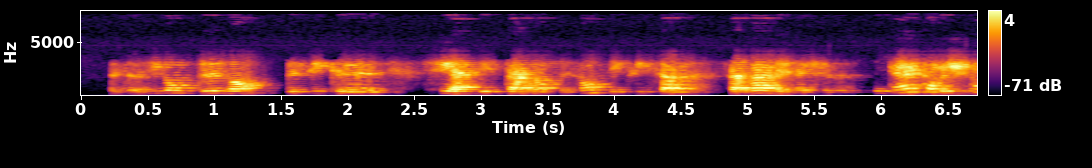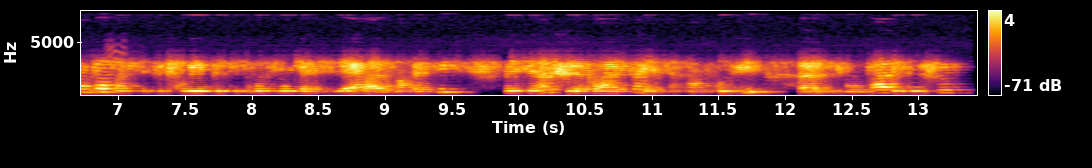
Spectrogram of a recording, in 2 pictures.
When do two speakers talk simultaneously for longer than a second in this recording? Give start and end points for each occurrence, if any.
none

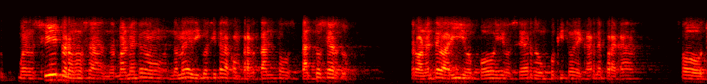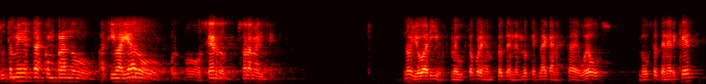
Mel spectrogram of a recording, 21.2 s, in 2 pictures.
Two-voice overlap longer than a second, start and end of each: none

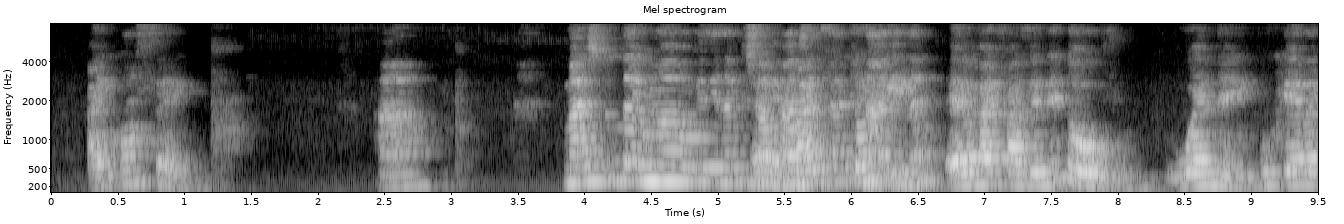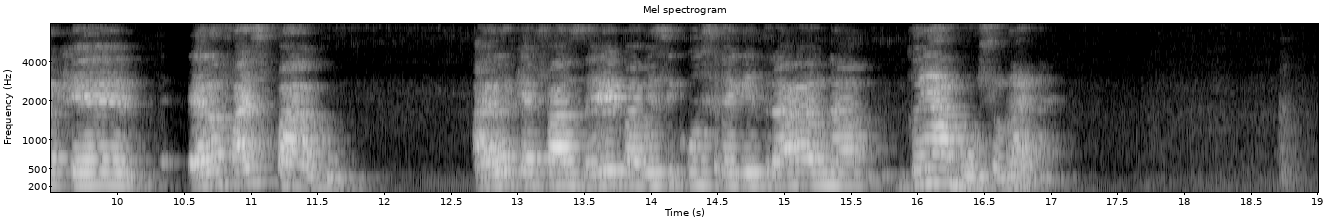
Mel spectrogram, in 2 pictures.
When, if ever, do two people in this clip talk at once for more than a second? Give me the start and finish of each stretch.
5.2-6.6

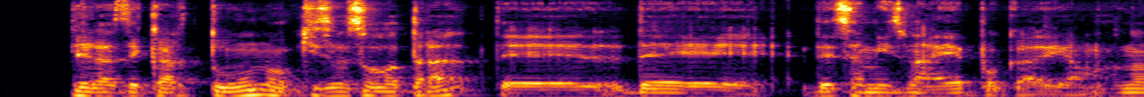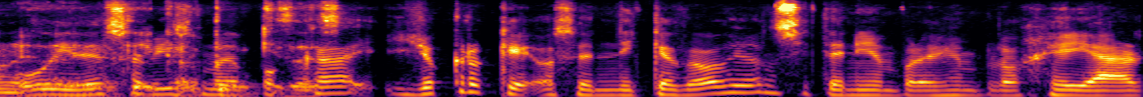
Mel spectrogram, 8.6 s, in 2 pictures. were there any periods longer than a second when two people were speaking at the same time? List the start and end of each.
4.4-5.6

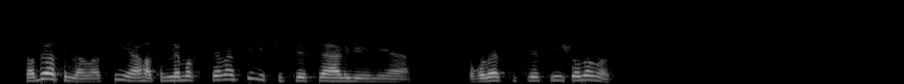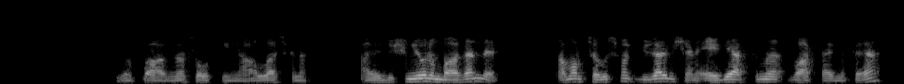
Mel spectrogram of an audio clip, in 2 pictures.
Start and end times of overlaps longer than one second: none

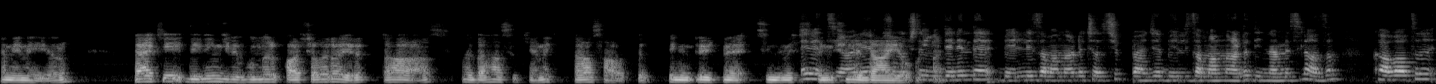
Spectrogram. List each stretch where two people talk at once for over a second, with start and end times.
8.0-9.4

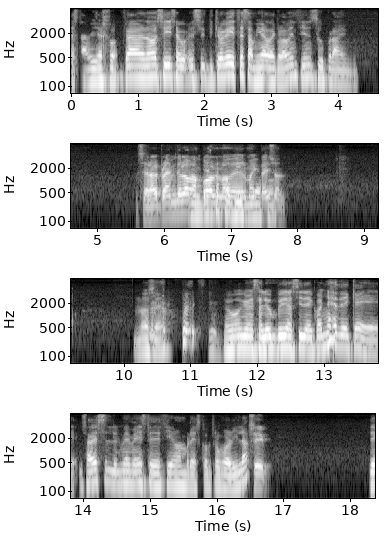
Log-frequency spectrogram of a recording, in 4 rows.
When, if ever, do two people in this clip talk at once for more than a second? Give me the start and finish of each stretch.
6.3-7.7

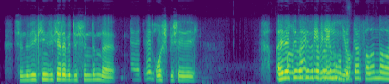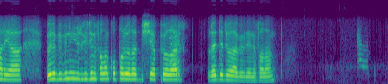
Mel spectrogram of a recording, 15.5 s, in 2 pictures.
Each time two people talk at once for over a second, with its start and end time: 5.7-7.0

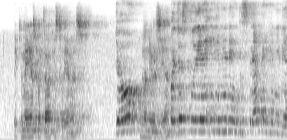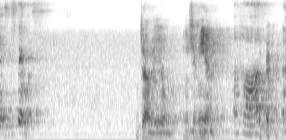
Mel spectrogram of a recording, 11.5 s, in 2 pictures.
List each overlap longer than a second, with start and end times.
none

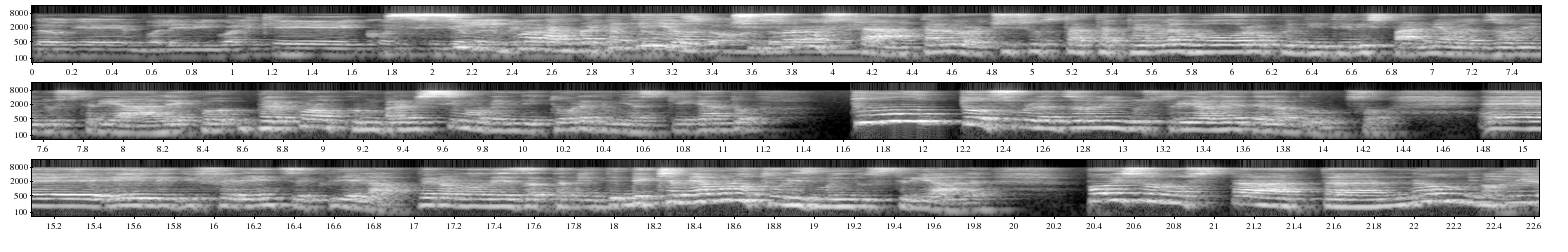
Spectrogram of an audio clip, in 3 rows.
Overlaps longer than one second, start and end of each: 1.8-4.3

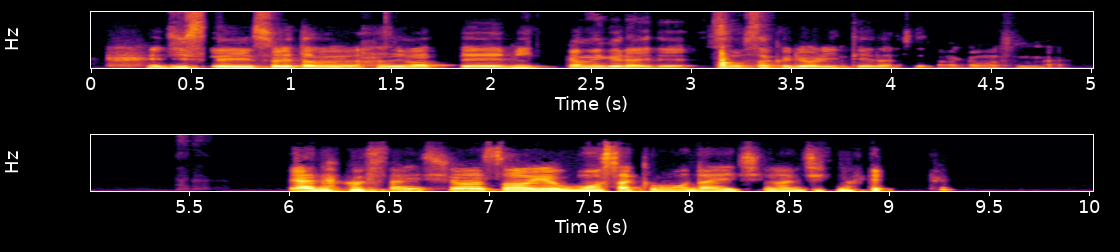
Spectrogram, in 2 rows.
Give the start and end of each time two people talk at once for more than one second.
none

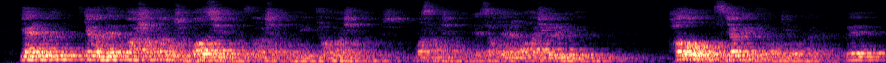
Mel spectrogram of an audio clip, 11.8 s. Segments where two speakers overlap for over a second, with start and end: none

